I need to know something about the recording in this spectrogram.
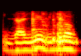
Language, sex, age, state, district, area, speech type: Bodo, male, 30-45, Assam, Baksa, urban, conversation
